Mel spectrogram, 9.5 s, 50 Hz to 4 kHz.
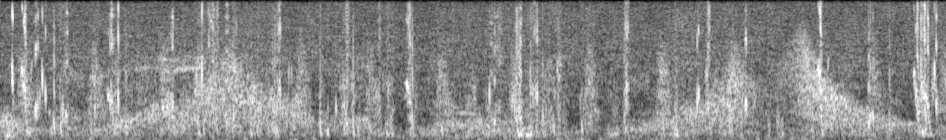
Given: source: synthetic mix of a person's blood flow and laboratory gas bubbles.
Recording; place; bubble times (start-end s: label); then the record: Doppler ultrasound of blood flow; subclavian vein
0.08-0.73 s: bubbles
0.88-1.29 s: bubbles
1.65-2.43 s: bubbles
2.46-2.96 s: bubbles
3.17-3.63 s: bubbles
3.75-3.96 s: bubbles
4.04-4.19 s: bubbles
4.37-4.48 s: bubbles
4.62-5.04 s: bubbles
5.08-5.69 s: bubbles
5.78-5.96 s: bubbles
6.05-6.19 s: bubbles
6.22-6.30 s: bubbles
6.60-7.15 s: bubbles
7.23-7.39 s: bubbles
7.42-7.57 s: bubbles
7.66-7.86 s: bubbles
8.14-8.29 s: bubbles
8.48-8.58 s: bubbles
8.64-8.77 s: bubbles
8.87-8.94 s: bubbles
9.10-9.41 s: bubbles
From the record:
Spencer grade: 3 (all of the cardiac periods contain showers or single bubble signals, but not dominating or overriding the cardiac motion signals); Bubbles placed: anywhere in the cardiac cycle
